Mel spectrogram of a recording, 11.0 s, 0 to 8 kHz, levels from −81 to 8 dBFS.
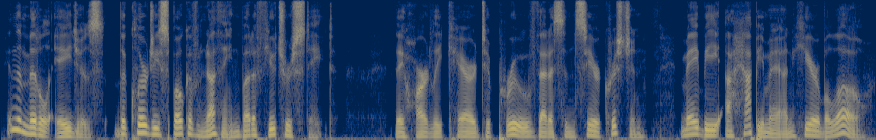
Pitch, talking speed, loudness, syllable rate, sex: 105 Hz, 160 wpm, -18 LUFS, 4.9 syllables/s, male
